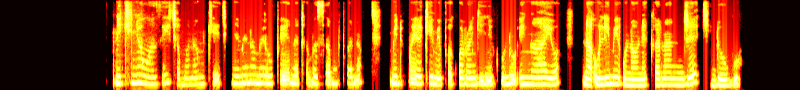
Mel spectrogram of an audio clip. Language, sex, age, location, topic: Swahili, female, 25-35, Nairobi, health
